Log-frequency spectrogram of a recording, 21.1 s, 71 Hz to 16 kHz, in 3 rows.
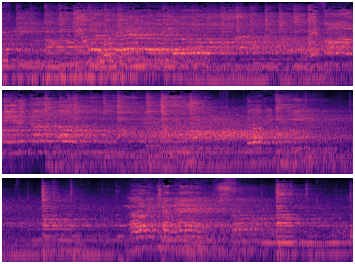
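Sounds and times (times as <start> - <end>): man singing: 0.0 - 10.2, 11.8 - 13.7, 16.4 - 20.1
acoustic guitar: 0.0 - 21.0.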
